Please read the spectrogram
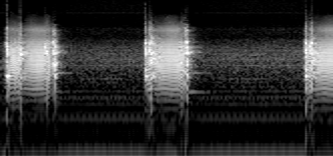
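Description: Harsh electrical buzzing from a light bulb on a dimmer, picked up by a microphone held up to the bulb as the dimmer is turned on, heard as three loud, raspy bursts separated by a quieter steady hum, with no one talking.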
